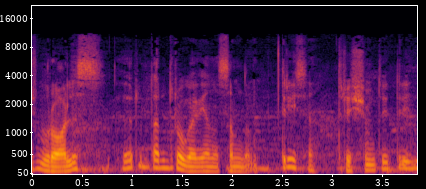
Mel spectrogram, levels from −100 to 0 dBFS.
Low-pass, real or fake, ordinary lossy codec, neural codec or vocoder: 14.4 kHz; fake; MP3, 48 kbps; vocoder, 44.1 kHz, 128 mel bands every 512 samples, BigVGAN v2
